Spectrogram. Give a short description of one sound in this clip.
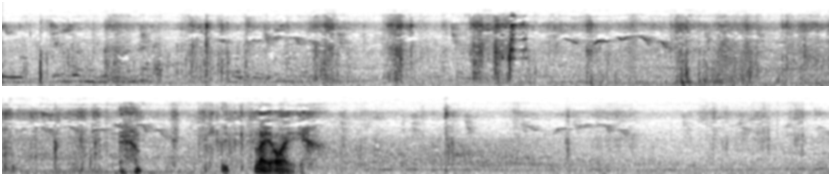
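Footsteps crunch over burnt debris.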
